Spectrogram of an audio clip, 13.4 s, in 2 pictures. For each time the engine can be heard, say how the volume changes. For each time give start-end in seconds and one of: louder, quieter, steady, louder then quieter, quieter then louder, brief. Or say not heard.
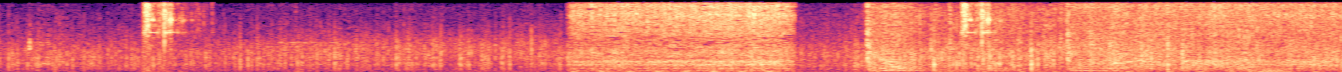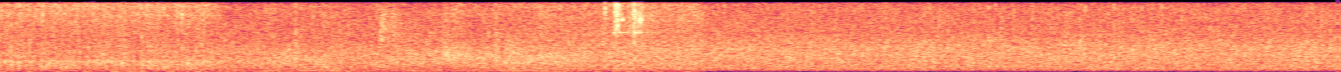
2.9-10.3 quieter.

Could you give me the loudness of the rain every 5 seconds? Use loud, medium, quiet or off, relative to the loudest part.
medium, loud, loud.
